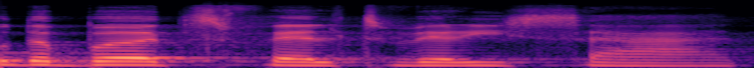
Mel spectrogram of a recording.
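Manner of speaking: plain reading voice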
